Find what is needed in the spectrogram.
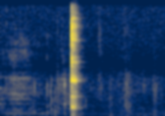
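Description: A single short, sharp clink of a utensil against a ceramic bowl, about a second in.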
